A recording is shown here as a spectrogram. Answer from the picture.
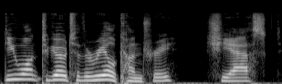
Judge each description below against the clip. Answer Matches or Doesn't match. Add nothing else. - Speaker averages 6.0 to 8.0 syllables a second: Doesn't match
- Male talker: Matches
